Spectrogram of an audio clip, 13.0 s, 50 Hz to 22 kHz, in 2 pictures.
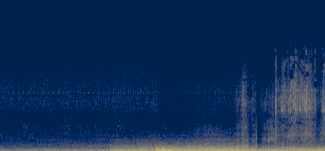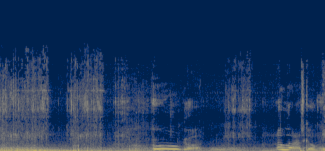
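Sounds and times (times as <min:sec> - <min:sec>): heavy traffic rumble overhead: 0:02.1 - 0:12.1.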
